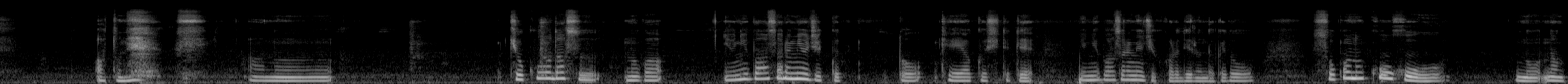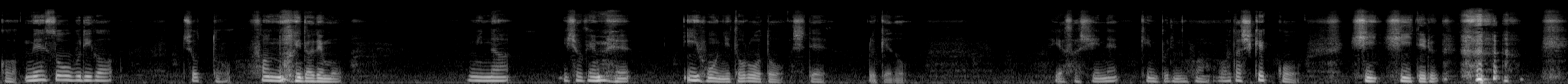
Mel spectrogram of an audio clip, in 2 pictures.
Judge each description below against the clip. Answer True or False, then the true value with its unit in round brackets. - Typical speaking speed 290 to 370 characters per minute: False (220 characters per minute)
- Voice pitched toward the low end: False (155 Hz)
